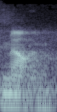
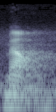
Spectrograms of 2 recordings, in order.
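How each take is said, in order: First: The middle T is dropped. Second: The middle T is dropped.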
